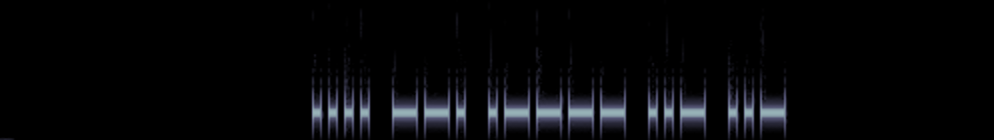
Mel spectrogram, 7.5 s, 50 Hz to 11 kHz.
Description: Morse code, heard as a keyed tone, about 21 wpm, 700 Hz. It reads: HG1UU
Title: DXCC-100 Call Signs - 5 Characters - 20wpm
